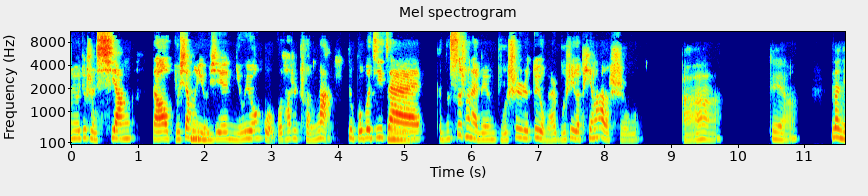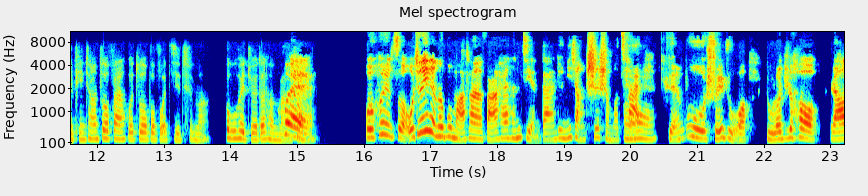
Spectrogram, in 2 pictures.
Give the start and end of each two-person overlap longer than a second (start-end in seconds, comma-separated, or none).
none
